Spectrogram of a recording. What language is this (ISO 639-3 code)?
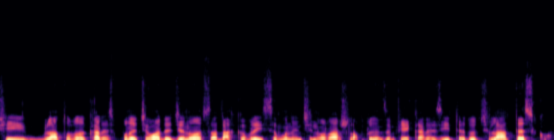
ron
